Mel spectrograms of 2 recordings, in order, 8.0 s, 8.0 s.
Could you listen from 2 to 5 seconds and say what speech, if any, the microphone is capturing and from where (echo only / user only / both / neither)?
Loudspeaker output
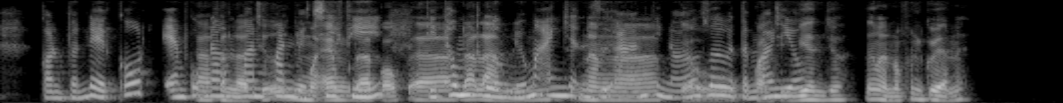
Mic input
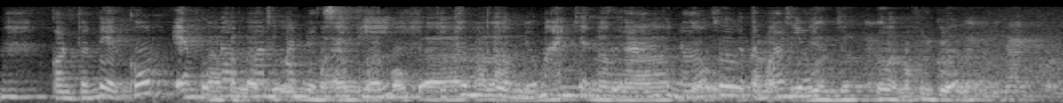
echo only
